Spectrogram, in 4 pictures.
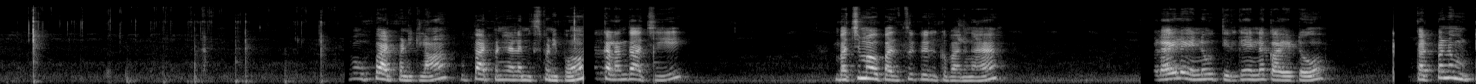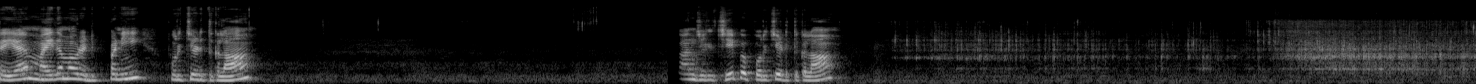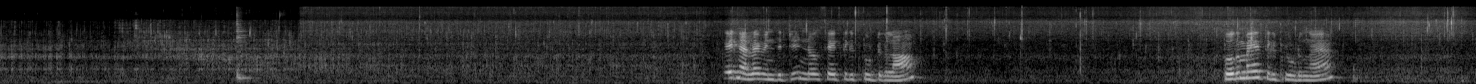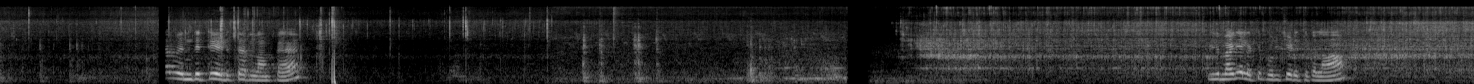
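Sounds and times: food deep-frying in oil: 0.0s - 5.8s, 23.6s - 59.0s
loud steady sizzle: 23.7s - 51.9s, 53.2s - 59.0s
light crackles and clicks: 46.4s - 51.0s.

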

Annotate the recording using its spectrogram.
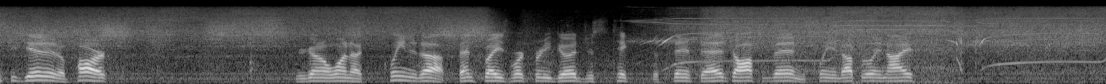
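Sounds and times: background hiss: 0.0s - 9.7s.

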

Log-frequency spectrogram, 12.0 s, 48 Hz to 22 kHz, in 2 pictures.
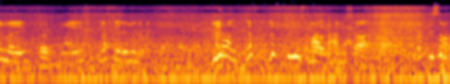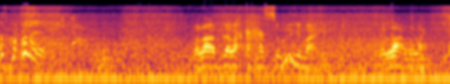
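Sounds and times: boat engine rumble: 0.0s - 12.0s
wind buffeting microphone: 0.0s - 12.0s.

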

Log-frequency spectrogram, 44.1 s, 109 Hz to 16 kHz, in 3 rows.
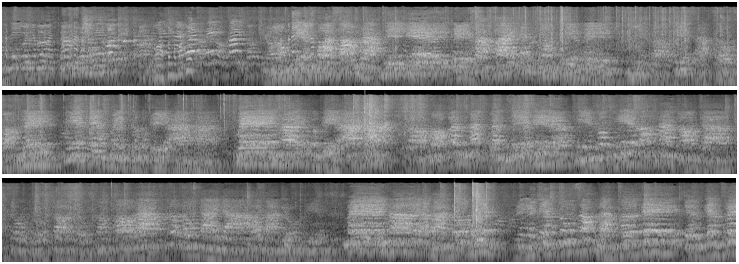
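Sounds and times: group singing: 0.0s - 44.0s.

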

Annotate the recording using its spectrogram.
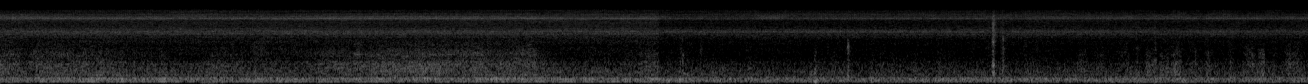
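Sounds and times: glass torch hissing: 0.0s - 13.0s.

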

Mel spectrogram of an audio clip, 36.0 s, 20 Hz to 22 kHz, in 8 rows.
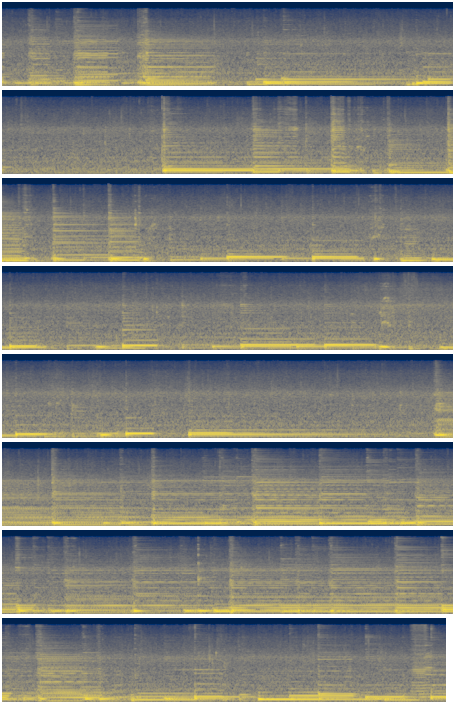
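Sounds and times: acoustic guitar chord strummed: 0.0s - 4.6s, 6.1s - 36.0s
steady rain: 0.0s - 36.0s.

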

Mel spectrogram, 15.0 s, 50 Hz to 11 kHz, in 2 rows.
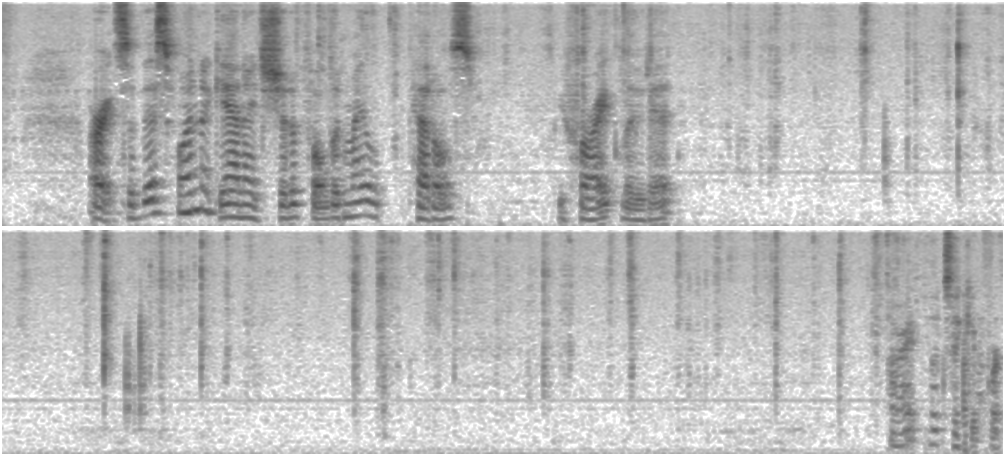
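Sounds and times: paper crinkling: 2.3s - 15.0s.

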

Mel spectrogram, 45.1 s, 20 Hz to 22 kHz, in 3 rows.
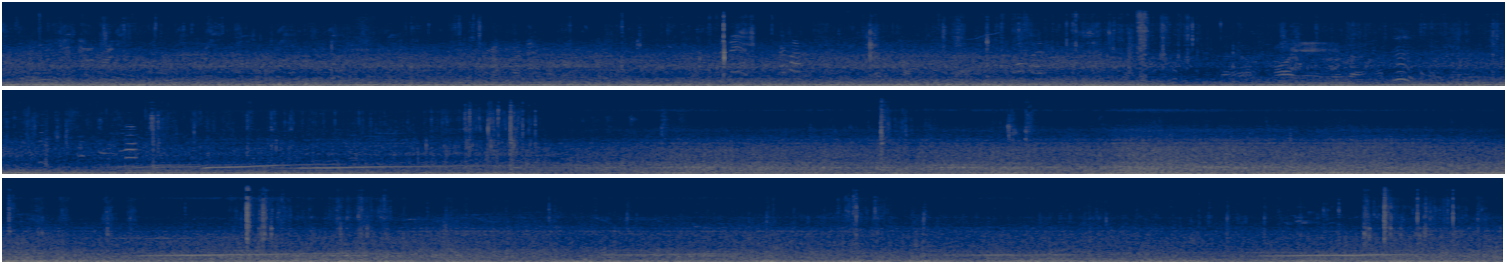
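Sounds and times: wind rushing on microphone: 0.0s - 45.0s.

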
